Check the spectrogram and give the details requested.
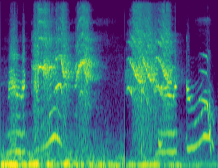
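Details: Indian ringneck talking parrot producing speech-like harmonic phrases: a rising-falling warble, then a louder burst near the middle, and a final set of sliding notes, over a steady low hum.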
